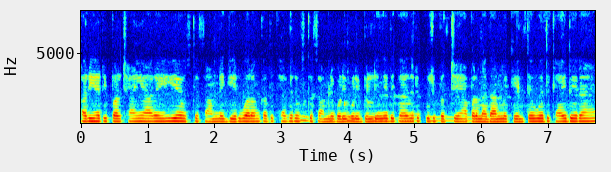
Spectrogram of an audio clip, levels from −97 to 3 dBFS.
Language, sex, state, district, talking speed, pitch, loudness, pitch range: Hindi, female, Chhattisgarh, Raigarh, 240 wpm, 200 Hz, -16 LUFS, 195-205 Hz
